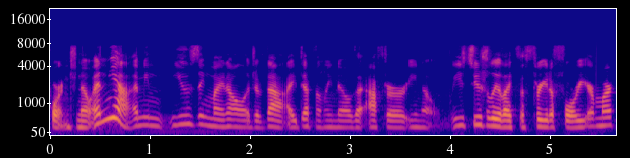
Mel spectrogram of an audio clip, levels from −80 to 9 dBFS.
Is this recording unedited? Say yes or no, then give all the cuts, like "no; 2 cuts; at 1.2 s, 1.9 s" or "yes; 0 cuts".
yes; 0 cuts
